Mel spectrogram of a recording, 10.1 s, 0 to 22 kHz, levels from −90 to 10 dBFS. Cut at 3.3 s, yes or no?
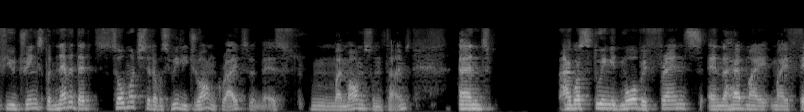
no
